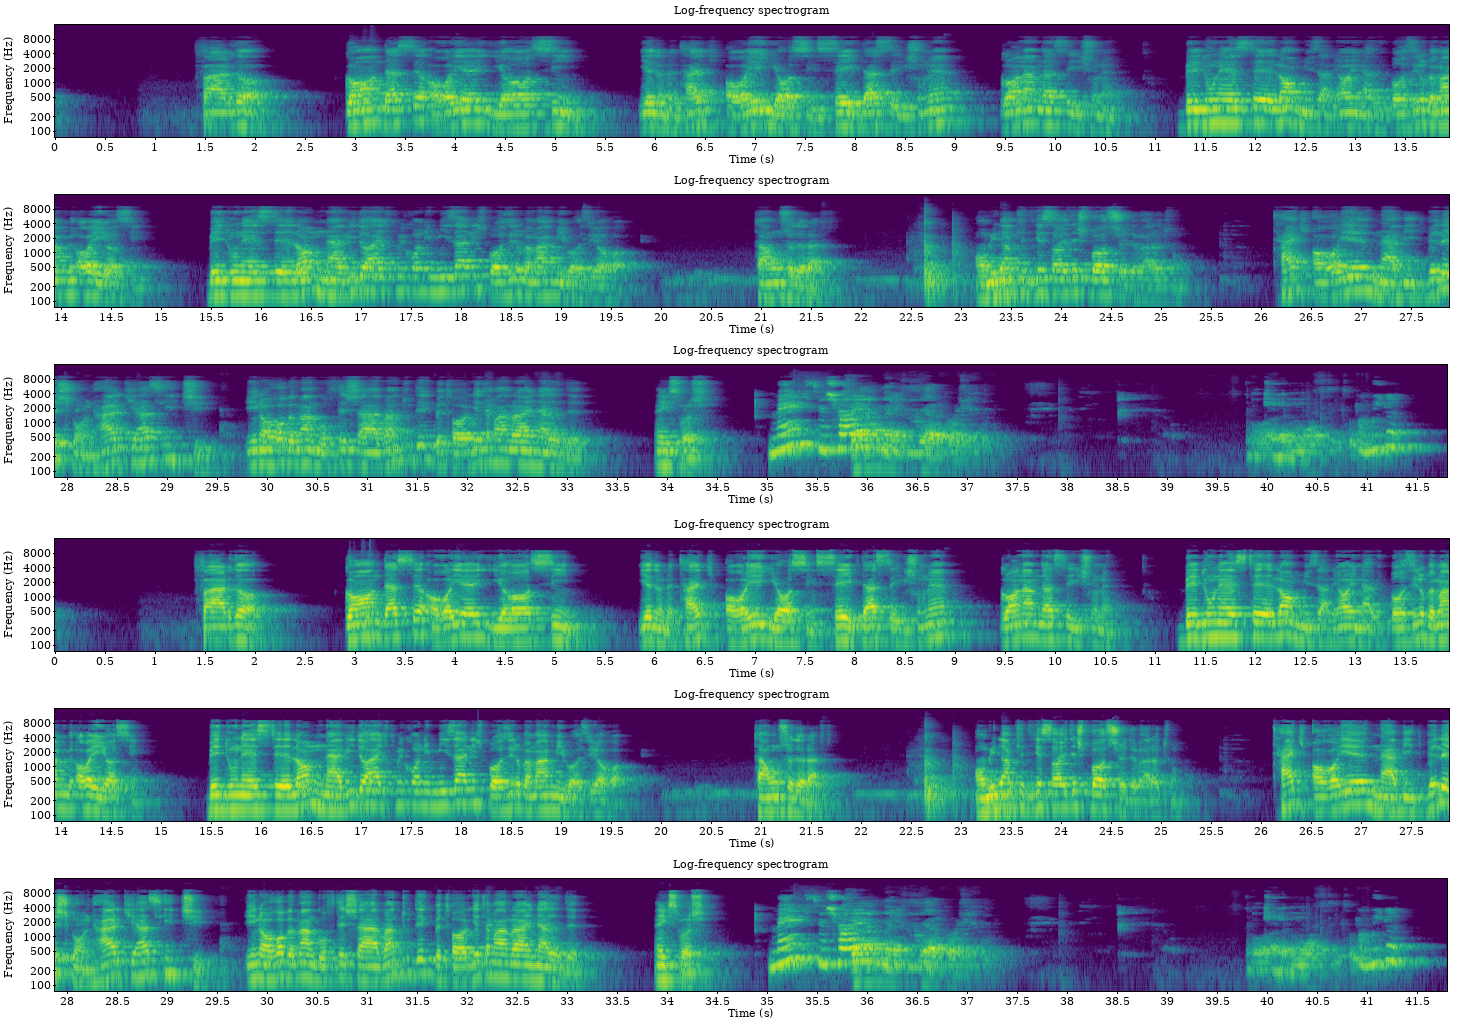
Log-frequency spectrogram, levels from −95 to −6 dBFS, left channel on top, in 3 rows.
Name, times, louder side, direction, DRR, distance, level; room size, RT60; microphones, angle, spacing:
voice 1, 1.4-2.0 2.9-5.2 5.9-8.9 9.5-10.6 11.3-14.8 15.5-19.6 20.9-21.6 23.2-25.2 26.1-29.4 29.8-33.1 33.9-34.4, right 4 dB, 70° right, 0.5 m, -21 dB
voice 2, 22.1-23.0 23.4-23.5 35.8-37.2 39.8-40.5 40.8-40.9, right 1 dB, 60° left, 1.6 m, -26 dB
voice 3, 35.0-36.6 39.8-40.2 40.9-41.3, right 1 dB, ahead, 0.4 m, -23 dB
5.3 x 3.1 x 2.3 m
head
